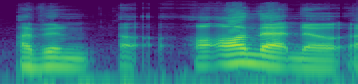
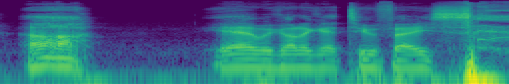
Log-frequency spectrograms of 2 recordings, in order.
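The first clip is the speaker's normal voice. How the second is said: put-on speaking with a British accent. Describing improv clips, the speaker imitates Batman in a British accent. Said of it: "still like in their British accents".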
